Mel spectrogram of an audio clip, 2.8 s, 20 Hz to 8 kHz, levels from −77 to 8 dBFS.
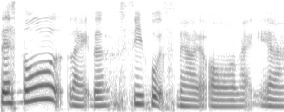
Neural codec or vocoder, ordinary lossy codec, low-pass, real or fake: codec, 16 kHz, 4.8 kbps, FACodec; none; none; fake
